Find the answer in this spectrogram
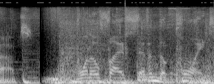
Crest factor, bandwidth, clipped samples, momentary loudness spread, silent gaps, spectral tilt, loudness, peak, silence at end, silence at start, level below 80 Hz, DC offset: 12 dB; over 20 kHz; under 0.1%; 5 LU; none; -4.5 dB/octave; -14 LUFS; -2 dBFS; 0 s; 0 s; -22 dBFS; under 0.1%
